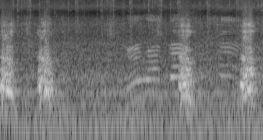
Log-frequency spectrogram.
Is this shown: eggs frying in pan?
no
